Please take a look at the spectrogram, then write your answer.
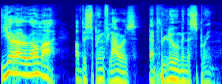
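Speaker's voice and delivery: cartoon voice with laid-on French accent. Quoting a line written down, as asked, in French: Pepe Le Pew voice. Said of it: "In French".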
